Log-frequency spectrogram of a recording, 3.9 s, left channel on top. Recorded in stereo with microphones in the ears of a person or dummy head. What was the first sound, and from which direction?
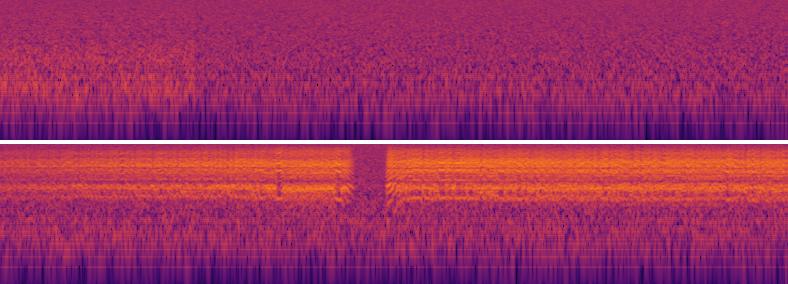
Only background noise.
